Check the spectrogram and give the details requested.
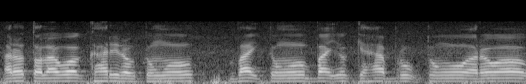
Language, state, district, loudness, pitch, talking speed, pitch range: Kokborok, Tripura, West Tripura, -16 LUFS, 145 Hz, 170 wpm, 140-150 Hz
